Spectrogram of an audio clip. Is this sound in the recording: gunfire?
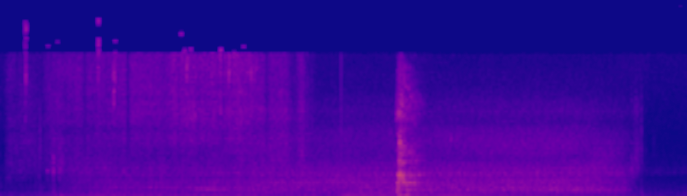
no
